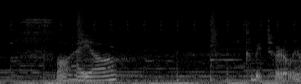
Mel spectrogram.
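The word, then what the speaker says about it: Fayr: It kind of like, it's spelled F-A-Y-R, and I feel like it's meant to be pronounced like fire.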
